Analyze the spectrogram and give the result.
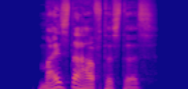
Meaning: strong/mixed nominative/accusative neuter singular superlative degree of meisterhaft
- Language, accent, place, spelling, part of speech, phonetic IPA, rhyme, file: German, Germany, Berlin, meisterhaftestes, adjective, [ˈmaɪ̯stɐhaftəstəs], -aɪ̯stɐhaftəstəs, De-meisterhaftestes.ogg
